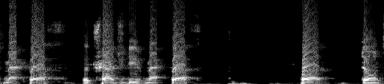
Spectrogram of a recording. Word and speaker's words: Macbeth: first this Macbeth but the Scottish name to pronounce Mac not Nick or Mick Mac Beth now there's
